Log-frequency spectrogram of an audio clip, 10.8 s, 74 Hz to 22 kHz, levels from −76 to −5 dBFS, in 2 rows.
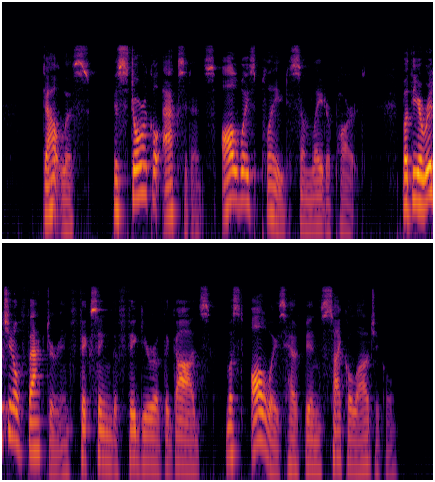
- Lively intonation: Yes, wide, 8.8 semitones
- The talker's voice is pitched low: Yes, low, 120 Hz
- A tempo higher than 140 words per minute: No, slow, 135 wpm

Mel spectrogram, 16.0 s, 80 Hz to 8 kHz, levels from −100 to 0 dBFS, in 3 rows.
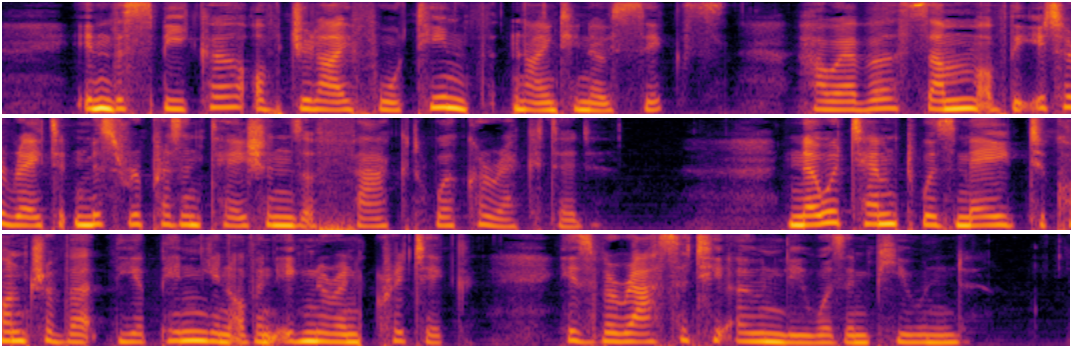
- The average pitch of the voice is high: Yes, high, 220 Hz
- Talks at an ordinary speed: No, slow, 125 wpm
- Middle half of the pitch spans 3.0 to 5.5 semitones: No, narrow, 2.4 semitones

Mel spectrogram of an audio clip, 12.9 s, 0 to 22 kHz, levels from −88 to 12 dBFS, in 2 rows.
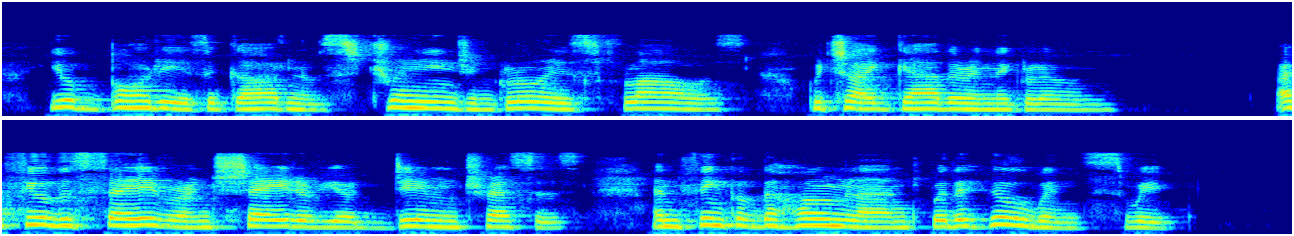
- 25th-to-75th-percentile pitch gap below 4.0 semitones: Yes, average, 3.1 semitones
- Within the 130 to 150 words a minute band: No, average, 170 wpm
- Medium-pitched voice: Yes, medium, 180 Hz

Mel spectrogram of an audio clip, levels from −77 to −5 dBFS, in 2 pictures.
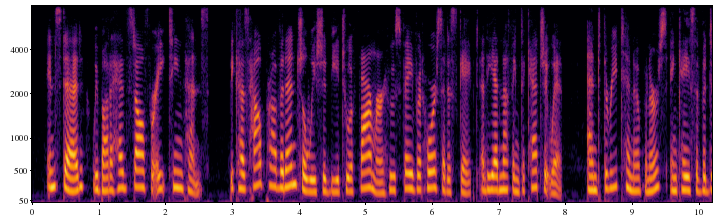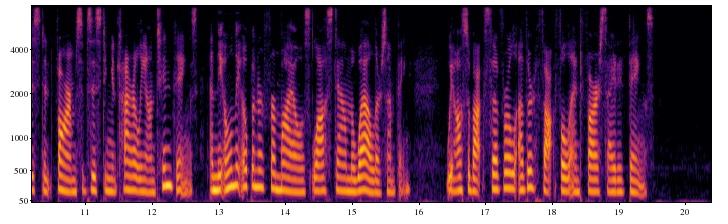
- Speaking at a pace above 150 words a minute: Yes, average, 195 wpm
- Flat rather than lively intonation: No, average, 3.8 semitones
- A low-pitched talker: No, high, 210 Hz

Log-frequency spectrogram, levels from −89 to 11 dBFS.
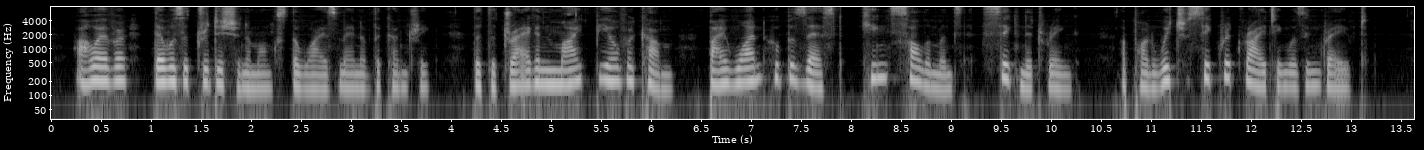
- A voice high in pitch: No, medium, 175 Hz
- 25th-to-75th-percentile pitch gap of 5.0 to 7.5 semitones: Yes, wide, 5.4 semitones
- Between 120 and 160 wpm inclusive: Yes, average, 145 wpm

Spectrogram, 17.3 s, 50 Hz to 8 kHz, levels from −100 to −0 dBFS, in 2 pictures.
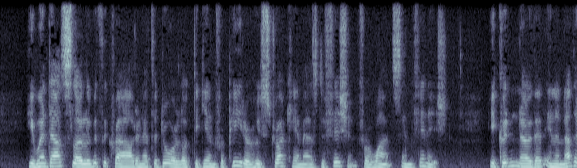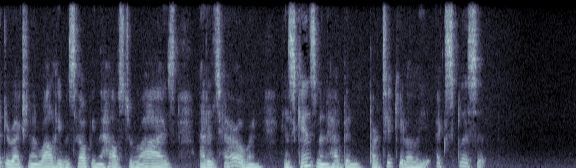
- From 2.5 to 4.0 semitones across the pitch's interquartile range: Yes, average, 3.0 semitones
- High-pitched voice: No, low, 135 Hz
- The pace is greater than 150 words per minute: Yes, average, 170 wpm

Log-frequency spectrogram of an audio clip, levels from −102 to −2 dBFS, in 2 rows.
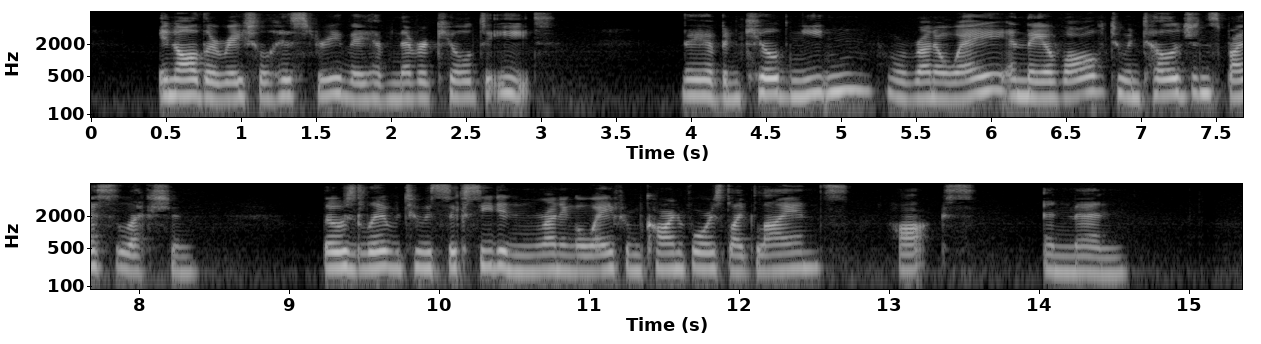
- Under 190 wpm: Yes, average, 160 wpm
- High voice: Yes, high, 210 Hz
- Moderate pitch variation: No, narrow, 2.2 semitones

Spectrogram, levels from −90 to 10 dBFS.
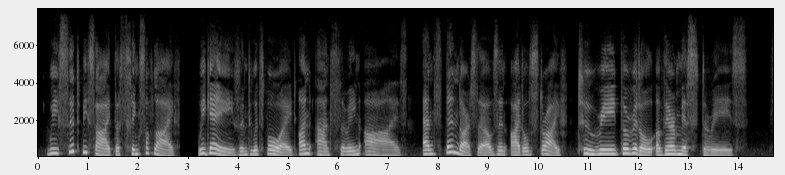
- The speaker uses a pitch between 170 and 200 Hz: Yes, medium, 185 Hz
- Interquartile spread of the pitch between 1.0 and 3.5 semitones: No, wide, 5.6 semitones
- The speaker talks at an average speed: No, slow, 110 wpm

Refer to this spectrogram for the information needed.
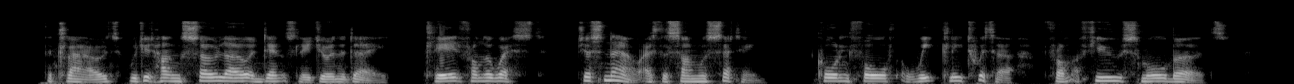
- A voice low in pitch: No, medium, 145 Hz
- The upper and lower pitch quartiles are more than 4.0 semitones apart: No, average, 3.6 semitones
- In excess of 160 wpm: No, average, 155 wpm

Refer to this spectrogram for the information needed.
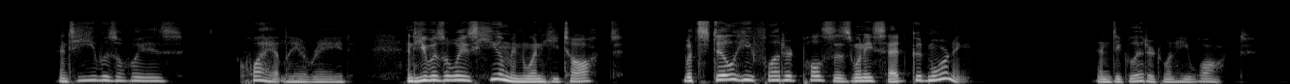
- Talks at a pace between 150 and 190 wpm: No, average, 140 wpm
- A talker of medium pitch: Yes, medium, 155 Hz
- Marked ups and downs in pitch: Yes, wide, 6.9 semitones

